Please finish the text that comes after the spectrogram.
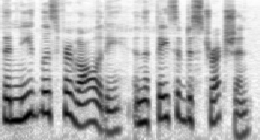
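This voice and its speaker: Animated woman reading a storybook. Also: a little high, brisk, dry recording. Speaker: audiobook reader. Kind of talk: expressive storybook narration.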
